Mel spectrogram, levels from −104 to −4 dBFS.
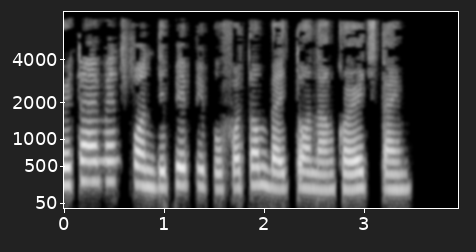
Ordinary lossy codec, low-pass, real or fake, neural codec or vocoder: MP3, 32 kbps; 7.2 kHz; real; none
